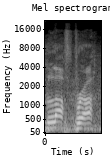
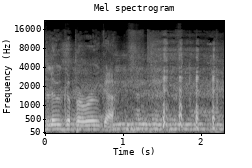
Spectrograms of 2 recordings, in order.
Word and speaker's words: Loughborough: Okay, Cam Peak on course, the kid from Loughborough. If you saw this written down, Chris, you might struggle to say it. Most Americans see it as Luga Baruga. But it's spelled L-O-U-G-H, B-O-R-O-U-G-H.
